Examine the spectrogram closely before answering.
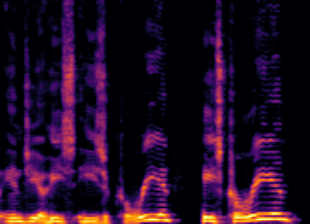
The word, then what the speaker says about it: Ngo: get his name right, Andy No, it's spelled Ngo.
